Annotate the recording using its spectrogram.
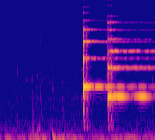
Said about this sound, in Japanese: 初めてピンポン使いました。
